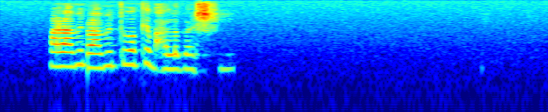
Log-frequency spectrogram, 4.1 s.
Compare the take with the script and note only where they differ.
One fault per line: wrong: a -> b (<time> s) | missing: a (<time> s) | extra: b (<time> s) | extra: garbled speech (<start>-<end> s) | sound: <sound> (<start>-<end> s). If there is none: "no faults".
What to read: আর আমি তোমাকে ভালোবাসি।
extra: আমি (0.7 s)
